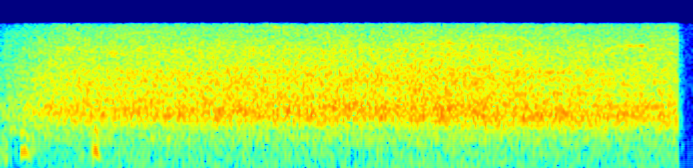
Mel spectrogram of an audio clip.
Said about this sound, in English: And the crowd goes wild.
